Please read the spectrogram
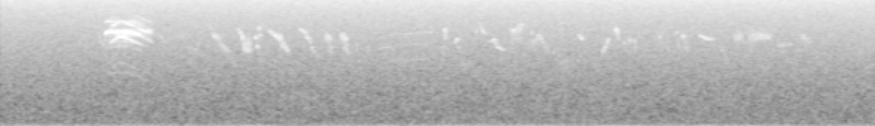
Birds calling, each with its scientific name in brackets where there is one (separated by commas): Hawaii Amakihi (Chlorodrepanis virens), Eurasian Skylark (Alauda arvensis)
